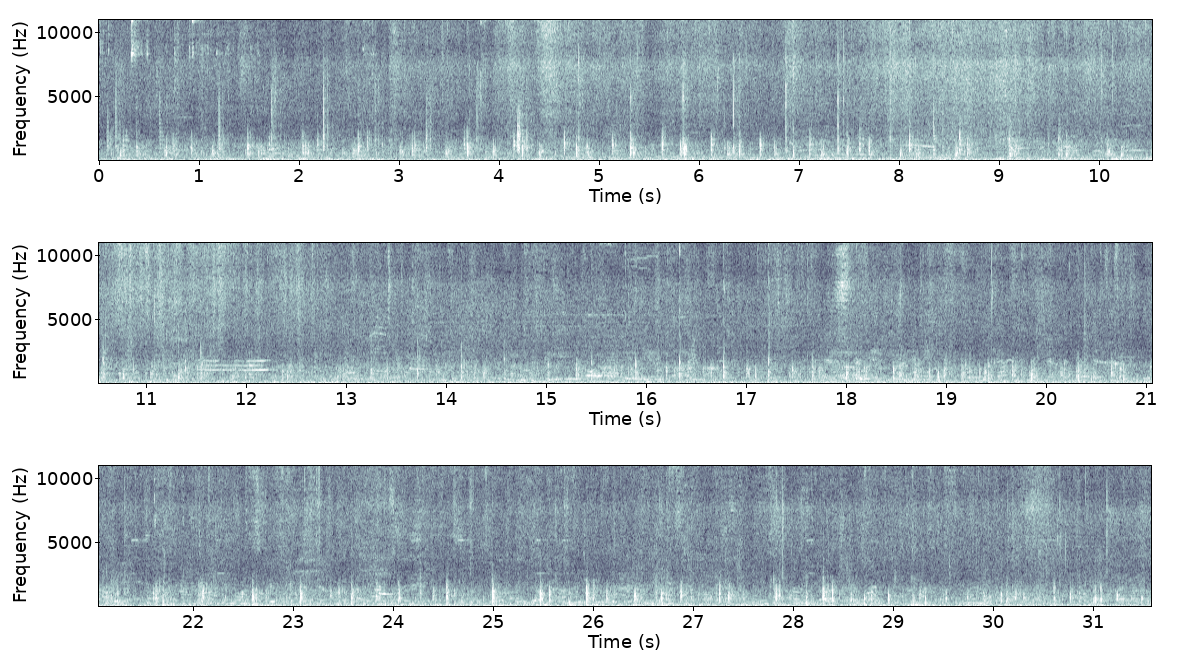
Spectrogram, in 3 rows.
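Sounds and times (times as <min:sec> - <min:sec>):
people footsteps in urban and suburban area: 0:00.0 - 0:31.5
urban babble of voices: 0:06.3 - 0:31.5.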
